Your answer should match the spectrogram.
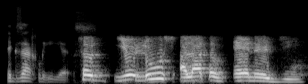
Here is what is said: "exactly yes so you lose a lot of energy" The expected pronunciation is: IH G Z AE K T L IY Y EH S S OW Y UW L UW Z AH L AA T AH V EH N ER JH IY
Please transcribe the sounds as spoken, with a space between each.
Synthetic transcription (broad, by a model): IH G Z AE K T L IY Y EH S S OW Y UW L UW S AH L AA T AH V EH N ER JH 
